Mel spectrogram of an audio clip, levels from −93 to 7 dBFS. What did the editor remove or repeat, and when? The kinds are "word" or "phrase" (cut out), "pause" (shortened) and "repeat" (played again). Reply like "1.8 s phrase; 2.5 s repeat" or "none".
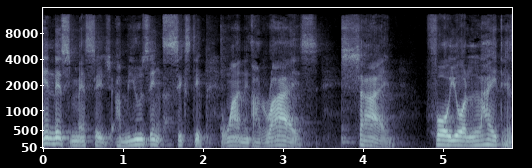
1.5 s word; 2.2 s word; 2.6 s word; 3.7 s word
